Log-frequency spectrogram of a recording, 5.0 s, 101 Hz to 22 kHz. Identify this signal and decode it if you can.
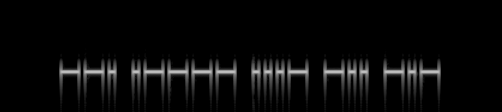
Morse code, heard as a keyed tone, about 20 wpm, 700 Hz. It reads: G1VDK
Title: DXCC-100 Call Signs - 5 Characters - Repeated 3x - 20wpm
